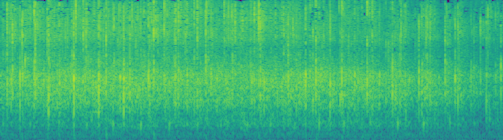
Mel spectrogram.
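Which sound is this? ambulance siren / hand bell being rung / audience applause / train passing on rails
audience applause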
